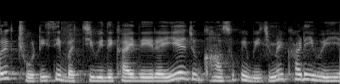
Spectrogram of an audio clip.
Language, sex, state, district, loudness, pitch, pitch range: Hindi, female, Bihar, Madhepura, -17 LUFS, 170 Hz, 165-225 Hz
